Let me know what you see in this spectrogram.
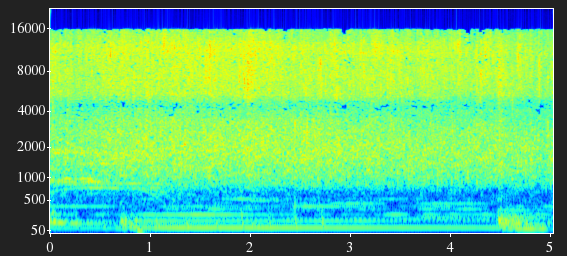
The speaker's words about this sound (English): For all of those who just placed their faith in Christ, first of all, let's clap our hands one more time for them.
